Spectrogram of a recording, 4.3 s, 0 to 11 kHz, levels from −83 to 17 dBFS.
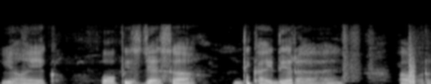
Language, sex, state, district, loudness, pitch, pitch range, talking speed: Hindi, male, Chhattisgarh, Sarguja, -18 LUFS, 115 Hz, 110-125 Hz, 140 wpm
